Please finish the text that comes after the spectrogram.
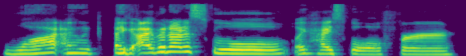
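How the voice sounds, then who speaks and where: A woman's voice: medium pitch, expressive, measured pace, a bit bright, no room sound, clean studio sound. A woman in her thirties hosting a casual chat podcast, rambling with lots of fillers. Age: 30s. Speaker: podcast host.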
